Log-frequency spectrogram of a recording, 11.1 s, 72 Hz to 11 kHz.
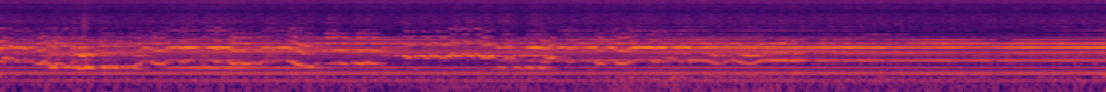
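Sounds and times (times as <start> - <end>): steady drone: 0.0 - 11.0
violin melody with sliding ornaments: 0.0 - 11.0.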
